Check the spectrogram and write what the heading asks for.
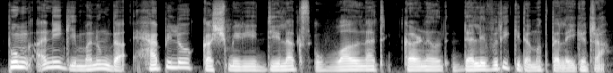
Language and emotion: Manipuri, neutral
